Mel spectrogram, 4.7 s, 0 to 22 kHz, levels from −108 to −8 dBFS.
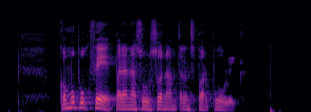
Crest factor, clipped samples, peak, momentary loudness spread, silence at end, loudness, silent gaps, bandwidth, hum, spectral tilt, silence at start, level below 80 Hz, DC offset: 22 dB; under 0.1%; -36 dBFS; 12 LU; 0.6 s; -57 LUFS; 3.69-4.04 s; 10.5 kHz; none; -5 dB/octave; 0.9 s; -88 dBFS; under 0.1%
